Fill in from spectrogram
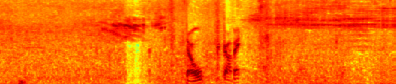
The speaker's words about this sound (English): It's inside the dog's mouth. Drop it. Drop it. No, come on. Drop it. What's that noise? Drop it. No. Oh my God, those things are so loud. That's one cicada inside of a dog's mouth.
